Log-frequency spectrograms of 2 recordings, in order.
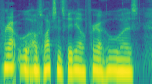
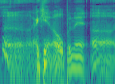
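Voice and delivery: softer, higher mock whine of a child giving up; mock whiny kid; 5 semitones higher, 12 dB quieter than usual. Dad mimicking his daughter's whining when she gives up, mock whiny. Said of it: "Don't do one of these".

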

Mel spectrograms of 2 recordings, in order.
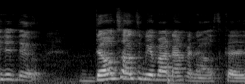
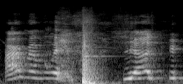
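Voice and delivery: higher, loud line breaking into laughter; can barely get the words out for laughing; laughing harder; 3 semitones higher, 6 dB louder than usual. Real, not acted. Restarting a story to friends, cracking up.

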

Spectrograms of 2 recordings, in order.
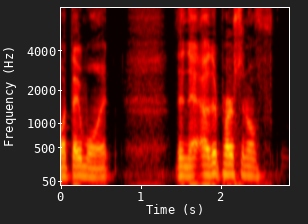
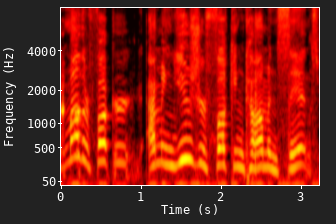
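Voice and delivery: much higher, exasperated scolding; exasperated rant; 10 semitones higher than usual. Retold or imitated. Customer scolding the new drive-thru worker, exasperated. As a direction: scold him for lacking sense. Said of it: "I'm just like".

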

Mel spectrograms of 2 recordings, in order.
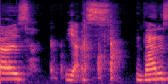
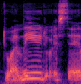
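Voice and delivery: softer, hesitant inner debate; contemplating in her head; 3 semitones higher, 7 dB quieter than usual. Retold or imitated. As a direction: voice a private thought, retold. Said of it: "she's contemplating in her head".

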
